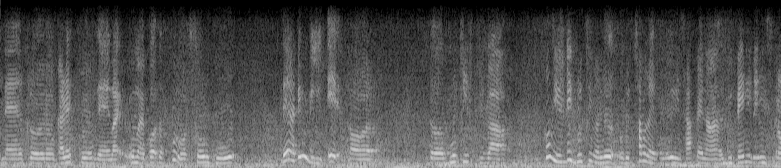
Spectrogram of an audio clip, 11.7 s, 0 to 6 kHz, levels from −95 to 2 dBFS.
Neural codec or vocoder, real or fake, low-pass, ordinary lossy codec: codec, 16 kHz, 2 kbps, X-Codec, HuBERT features, trained on general audio; fake; 5.4 kHz; Opus, 24 kbps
